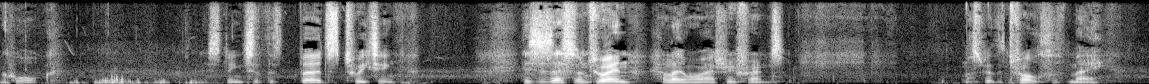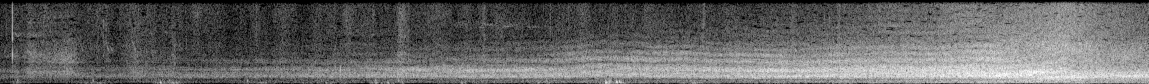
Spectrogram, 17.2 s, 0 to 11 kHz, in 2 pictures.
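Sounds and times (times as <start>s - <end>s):
cars passing on a suburban road in Glanmire, Cork: 0.0s - 17.2s
speech: 0.1s - 0.9s, 1.6s - 6.2s, 7.2s - 8.4s.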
